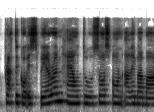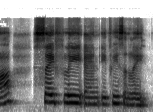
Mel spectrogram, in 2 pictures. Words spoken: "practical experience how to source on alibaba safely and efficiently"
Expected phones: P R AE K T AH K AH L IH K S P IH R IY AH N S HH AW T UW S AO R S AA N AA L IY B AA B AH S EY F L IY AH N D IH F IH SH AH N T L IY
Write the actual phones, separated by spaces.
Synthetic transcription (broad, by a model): P R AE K T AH K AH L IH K S P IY R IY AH N HH AW T UW S AO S AA N AA L IY B AA B AH S EY F L IY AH N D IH F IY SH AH N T L IY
